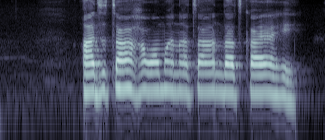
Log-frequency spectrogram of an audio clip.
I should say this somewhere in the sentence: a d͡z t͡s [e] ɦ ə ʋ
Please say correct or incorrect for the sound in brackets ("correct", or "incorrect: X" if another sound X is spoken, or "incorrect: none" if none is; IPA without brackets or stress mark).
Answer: incorrect: a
